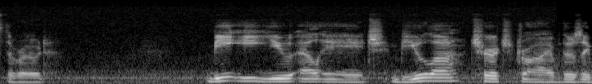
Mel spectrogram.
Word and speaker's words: Beulah: I can either take Lake Ridge Drive or Pitt Road, I'll show you on the map here, to, I can't even pronounce the road. B-E-U-L-A-H, Beulah Church Drive.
